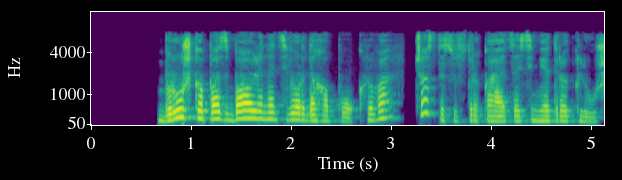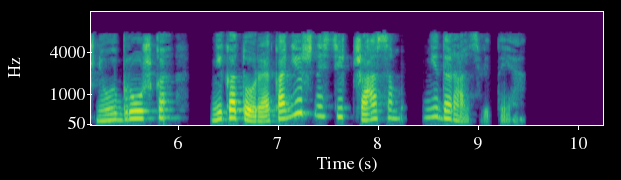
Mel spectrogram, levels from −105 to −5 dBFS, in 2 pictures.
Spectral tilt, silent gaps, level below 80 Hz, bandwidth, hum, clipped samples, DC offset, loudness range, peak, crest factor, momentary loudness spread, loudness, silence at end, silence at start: -4 dB/octave; 3.15-3.25 s, 6.13-6.33 s, 8.30-8.45 s, 9.14-9.20 s; -62 dBFS; 8.2 kHz; none; under 0.1%; under 0.1%; 6 LU; -2 dBFS; 20 dB; 14 LU; -20 LUFS; 0.85 s; 0.7 s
